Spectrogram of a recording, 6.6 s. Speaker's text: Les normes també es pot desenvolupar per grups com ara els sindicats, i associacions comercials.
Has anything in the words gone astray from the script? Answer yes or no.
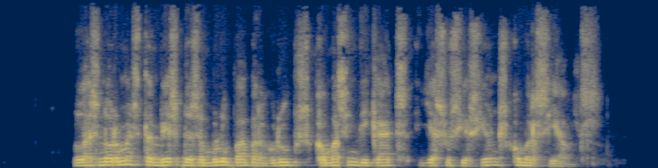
yes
